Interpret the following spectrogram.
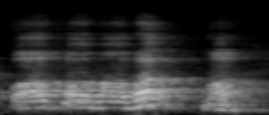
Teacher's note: ये सब किसे बोला जाता है ओठ से बोला जाता है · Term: ओष्ठ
